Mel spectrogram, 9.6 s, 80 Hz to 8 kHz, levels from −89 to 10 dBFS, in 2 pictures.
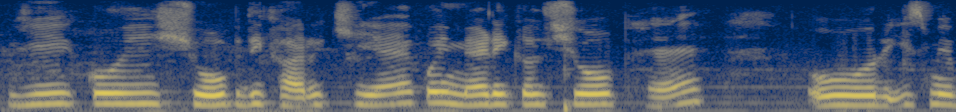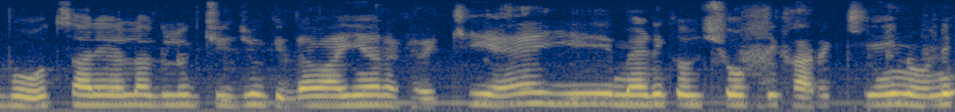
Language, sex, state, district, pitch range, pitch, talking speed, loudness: Hindi, female, Punjab, Pathankot, 215-235 Hz, 225 Hz, 180 wpm, -16 LUFS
